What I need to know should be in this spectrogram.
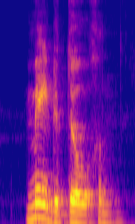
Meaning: mercy, compassion, pity
- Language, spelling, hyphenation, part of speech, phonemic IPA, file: Dutch, mededogen, me‧de‧do‧gen, noun, /ˈmeː.dəˌdoː.ɣə(n)/, Nl-mededogen.ogg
